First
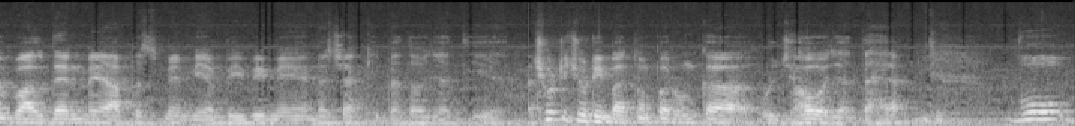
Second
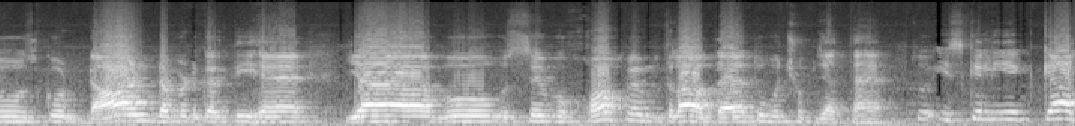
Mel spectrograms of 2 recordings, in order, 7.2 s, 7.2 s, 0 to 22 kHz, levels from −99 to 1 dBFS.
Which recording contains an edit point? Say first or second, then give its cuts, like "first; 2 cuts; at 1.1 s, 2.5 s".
second; 1 cut; at 6.0 s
